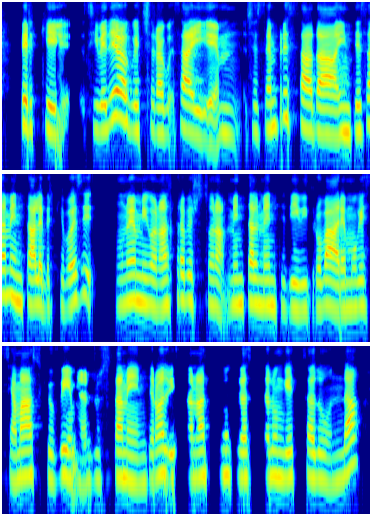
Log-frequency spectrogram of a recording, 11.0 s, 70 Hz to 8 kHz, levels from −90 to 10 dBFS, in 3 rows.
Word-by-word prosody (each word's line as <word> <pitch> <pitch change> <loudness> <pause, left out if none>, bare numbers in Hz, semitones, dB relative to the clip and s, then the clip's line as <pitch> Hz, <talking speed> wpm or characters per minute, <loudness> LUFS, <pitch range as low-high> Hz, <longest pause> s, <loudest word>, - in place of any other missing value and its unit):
perché 235 -4 +2
si 225 - -15
vedeva 290 +7 +6
che 215 -1 -3
c'era 205 -2 -2
sai, 210 -7 +4
ehm, 200 -2 -2
c'è 215 - -16
sempre 240 +9 -3
stata 220 -9 +4
intesa 215 +6 0
mentale, 215 -6 +2
perché 190 0 -17
poi 205 +3 0
se 255 0 -8 0.2
uno 205 +3 -6
è - - +6
amico 220 -3 +1
a - - +1
un'altra 200 +5 -1
persona, 220 -3 -4
mentalmente 205 -1 -2
devi 185 -1 -4
trovare, 185 -1 +2
mo' 185 +1 -8
che 200 +1 -3
sia 180 -2 -5
maschio 210 -1 +2
o - - -20
femmina, 200 -7 0
giustamente, 190 -1 -1
no, 215 - +3
devi 195 -3 0
sta' 200 - -5
un 200 - +1
attimo 215 +1 -3
sulla 200 -1 -1
stessa 205 0 -9
lunghezza 200 0 -2
d'onda. 190 - -1
205 Hz, 215 wpm, -25 LUFS, 195-220 Hz, 0.2 s, vedeva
